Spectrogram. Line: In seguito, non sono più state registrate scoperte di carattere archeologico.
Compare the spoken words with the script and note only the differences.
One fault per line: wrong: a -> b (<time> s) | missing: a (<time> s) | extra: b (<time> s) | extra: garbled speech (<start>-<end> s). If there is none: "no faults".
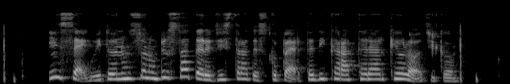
no faults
